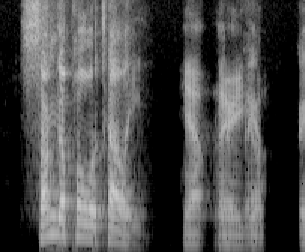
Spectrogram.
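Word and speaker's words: Sagapolutele: Sunga Polotelli. Sunga Polotelli. Yep, there you go. I got to practice that. Sunga Polotelli came out being the shining from I'm guessing Hawaii, right? It's Jaron Kiwi Sunga Polotelli.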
